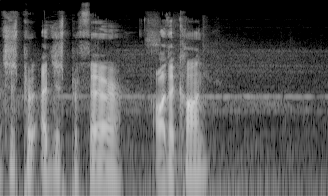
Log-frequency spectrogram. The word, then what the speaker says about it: Otacon: makes sense I just put I just prefer or the con like the way the way snake says that because that's like the most iconic pronunciation bad let's get out of here snake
